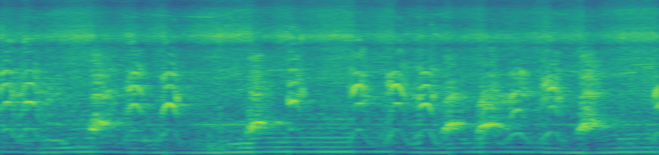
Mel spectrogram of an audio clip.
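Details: A white Pomeranian takes on a vacuum cleaner with rapid, uneven yaps, roughly four a second, each bark arching up and down in pitch above a constant low mechanical drone.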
